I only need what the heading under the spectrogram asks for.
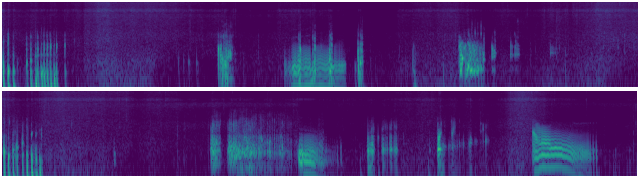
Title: stomach growl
